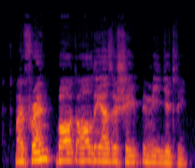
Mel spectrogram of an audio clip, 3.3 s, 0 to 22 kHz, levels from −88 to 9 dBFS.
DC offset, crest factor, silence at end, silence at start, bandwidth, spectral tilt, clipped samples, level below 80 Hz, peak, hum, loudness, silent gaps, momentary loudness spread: under 0.1%; 18 dB; 0.15 s; 0.25 s; 11.5 kHz; -7.5 dB/octave; under 0.1%; -54 dBFS; -2 dBFS; none; -21 LUFS; none; 9 LU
